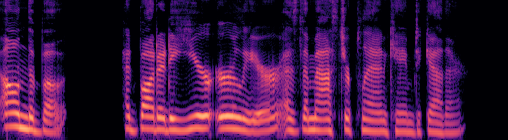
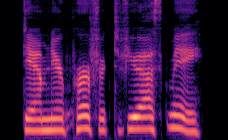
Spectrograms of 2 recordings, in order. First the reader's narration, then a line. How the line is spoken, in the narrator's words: Turnbull grunted and said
